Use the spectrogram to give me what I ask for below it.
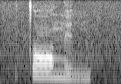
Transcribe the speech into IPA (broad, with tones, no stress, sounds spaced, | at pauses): t̪ ɔː˥ n̪ ɪ˨˧ ŋ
